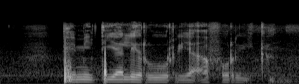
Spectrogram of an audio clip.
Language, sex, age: Tswana, male, 18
